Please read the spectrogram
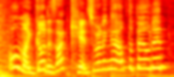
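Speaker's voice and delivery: ordinary talk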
